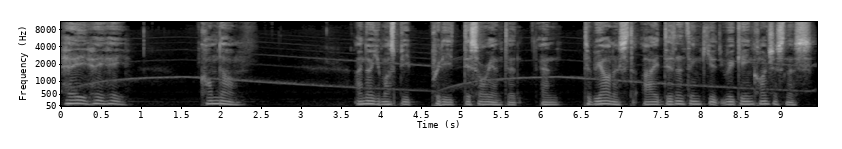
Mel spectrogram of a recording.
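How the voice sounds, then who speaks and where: A man's voice: lowish voice, fairly even intonation, measured pace, a little mellow, slight background noise, lightly acted. A man acting a caring field medic in an ASMR roleplay, speaking directly and reassuringly to an injured patient. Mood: soothing, concerned. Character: male field medic, calm, caring, urgent under pressure.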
